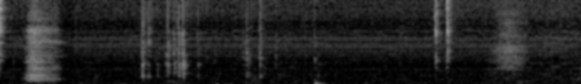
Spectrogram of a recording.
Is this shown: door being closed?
no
